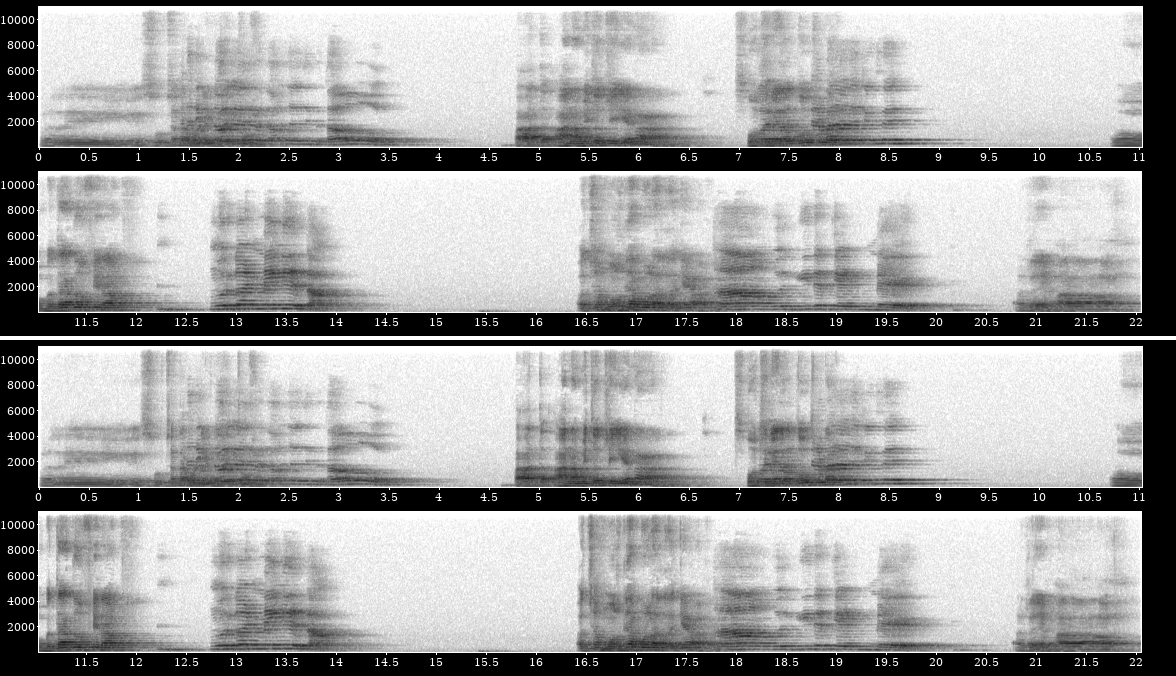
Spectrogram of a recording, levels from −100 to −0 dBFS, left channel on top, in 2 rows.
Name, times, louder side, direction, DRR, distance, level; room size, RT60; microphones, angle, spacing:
voice 1, 0.0-2.1 4.8-6.3 7.1-8.0 10.7-11.9 16.4-17.7 20.8-21.9, right 2 dB, 50° right, 1 dB, 0.4 m, -21 dB
voice 2, 1.4-3.5 7.2-8.7 12.2-12.4 12.7-13.9 17.8-19.7, equal, 15° left, -3 dB, 0.5 m, -23 dB
2.2 x 2.1 x 2.7 m, 0.99 s
head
